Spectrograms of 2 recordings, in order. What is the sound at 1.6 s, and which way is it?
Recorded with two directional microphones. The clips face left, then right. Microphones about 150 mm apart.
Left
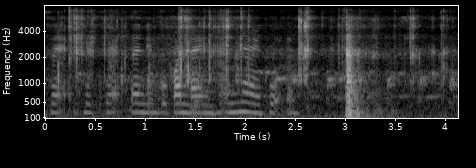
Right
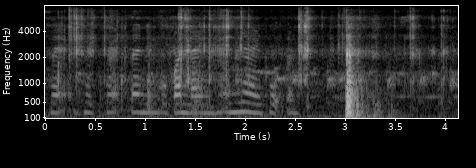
Speech, 20° right (ahead or behind).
